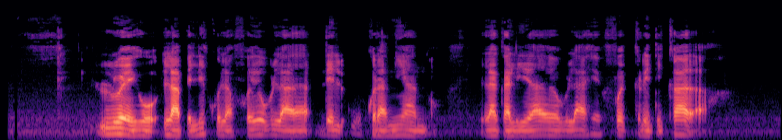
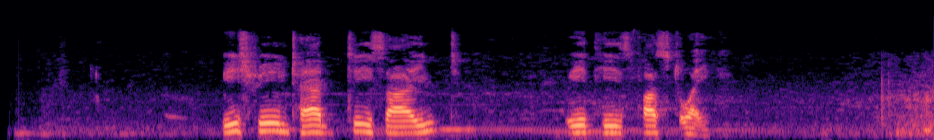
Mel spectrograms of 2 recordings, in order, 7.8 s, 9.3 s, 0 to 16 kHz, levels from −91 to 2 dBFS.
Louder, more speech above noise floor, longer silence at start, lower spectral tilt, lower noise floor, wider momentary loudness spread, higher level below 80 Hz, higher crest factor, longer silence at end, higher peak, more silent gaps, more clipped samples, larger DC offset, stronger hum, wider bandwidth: second, -24 LUFS vs -19 LUFS; first, 41 dB vs 34 dB; first, 0.55 s vs 0.2 s; second, -5 dB/octave vs -7.5 dB/octave; first, -65 dBFS vs -53 dBFS; second, 15 LU vs 21 LU; about the same, -60 dBFS vs -58 dBFS; first, 24 dB vs 18 dB; first, 0.8 s vs 0 s; about the same, -2 dBFS vs -4 dBFS; neither; neither; neither; neither; first, 10 kHz vs 7.8 kHz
